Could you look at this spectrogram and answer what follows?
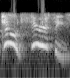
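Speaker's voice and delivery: high, loud, drawn-out objection; disgusted protest. Retold or imitated. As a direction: stretch it out in exasperation. Acted protest at spitting noise.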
